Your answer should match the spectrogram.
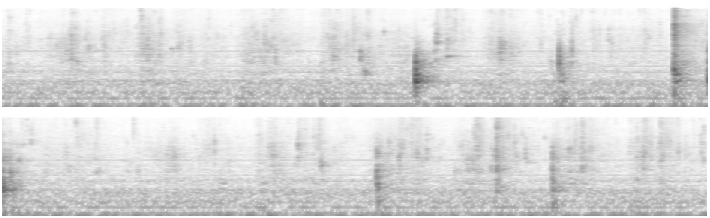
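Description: Piccalilli being stirred with an old wooden spoon: soft, steady scraping and sloshing of a wet, chunky mixture, with a few sharper knocks of the spoon against the pot.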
